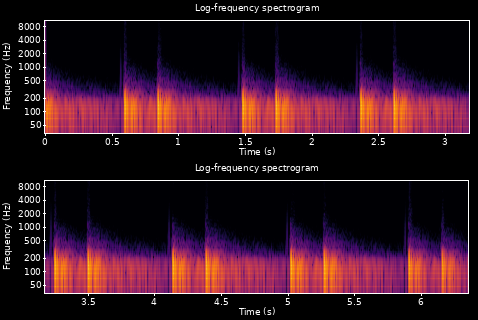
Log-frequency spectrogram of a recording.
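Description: A heartbeat sound effect: paired low lub-dub thumps repeating evenly, a little more than once a second.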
